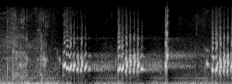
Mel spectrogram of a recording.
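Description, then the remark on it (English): Turkey fighting purrs imitated with a mouth call by rolling the tongue and blowing hard: three bursts of rapid, raspy rolling purrs, fairly loud and mid-pitched, with a sharp click between the second and third. No talking. “But that's what I'm going to do, the fighting purrs. And fighting purrs, you just roll your tongue and blow hard.”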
